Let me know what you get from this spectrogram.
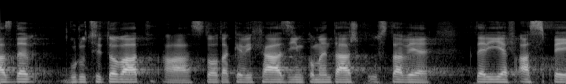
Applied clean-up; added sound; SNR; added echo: neural separator model SepFormer DNS4.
